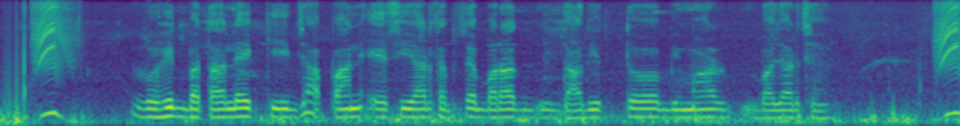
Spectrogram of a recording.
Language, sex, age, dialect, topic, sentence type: Magahi, male, 18-24, Northeastern/Surjapuri, banking, statement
